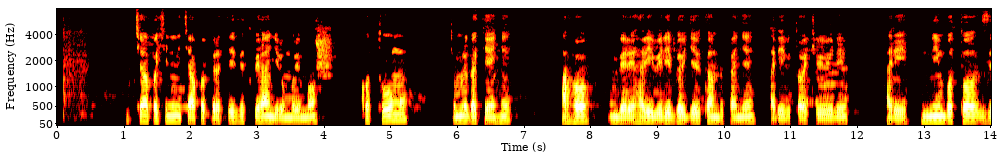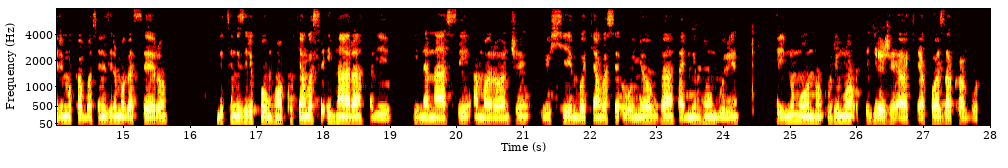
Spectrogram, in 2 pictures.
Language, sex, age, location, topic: Kinyarwanda, male, 25-35, Musanze, finance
